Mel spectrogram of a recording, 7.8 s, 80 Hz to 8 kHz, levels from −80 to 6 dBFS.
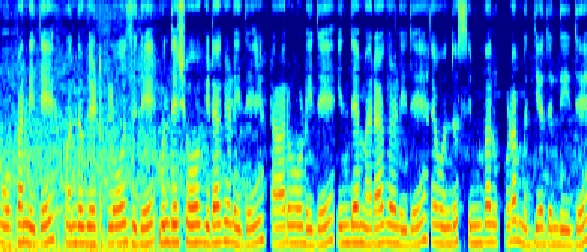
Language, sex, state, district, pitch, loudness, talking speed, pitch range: Kannada, female, Karnataka, Dharwad, 200 Hz, -15 LUFS, 75 wpm, 190-210 Hz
